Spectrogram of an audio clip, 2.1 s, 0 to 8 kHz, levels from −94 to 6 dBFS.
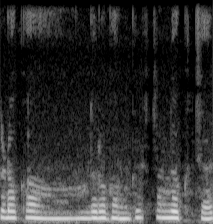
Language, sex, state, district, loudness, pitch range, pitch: Telugu, female, Andhra Pradesh, Visakhapatnam, -15 LUFS, 210-235 Hz, 225 Hz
